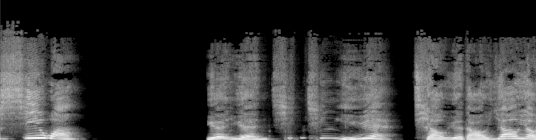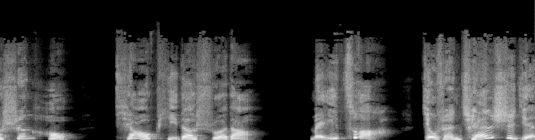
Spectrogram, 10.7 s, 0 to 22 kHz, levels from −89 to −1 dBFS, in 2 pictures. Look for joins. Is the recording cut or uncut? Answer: cut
